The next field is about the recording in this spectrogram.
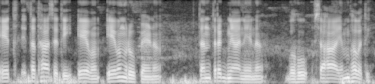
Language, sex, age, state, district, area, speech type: Sanskrit, male, 18-30, Tamil Nadu, Tiruvallur, rural, spontaneous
